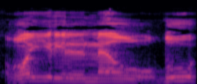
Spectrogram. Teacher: Ghainnya bener di situ posisi ghain, cuman terlalu dalam, kelamaan, kepanjangan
